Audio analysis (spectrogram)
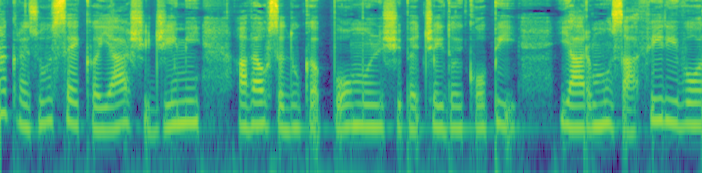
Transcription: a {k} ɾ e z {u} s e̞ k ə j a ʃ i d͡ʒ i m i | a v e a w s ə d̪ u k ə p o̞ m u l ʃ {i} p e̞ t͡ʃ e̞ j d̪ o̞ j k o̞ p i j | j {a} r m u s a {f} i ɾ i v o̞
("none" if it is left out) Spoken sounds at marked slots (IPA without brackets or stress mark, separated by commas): k, u, i, a, f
